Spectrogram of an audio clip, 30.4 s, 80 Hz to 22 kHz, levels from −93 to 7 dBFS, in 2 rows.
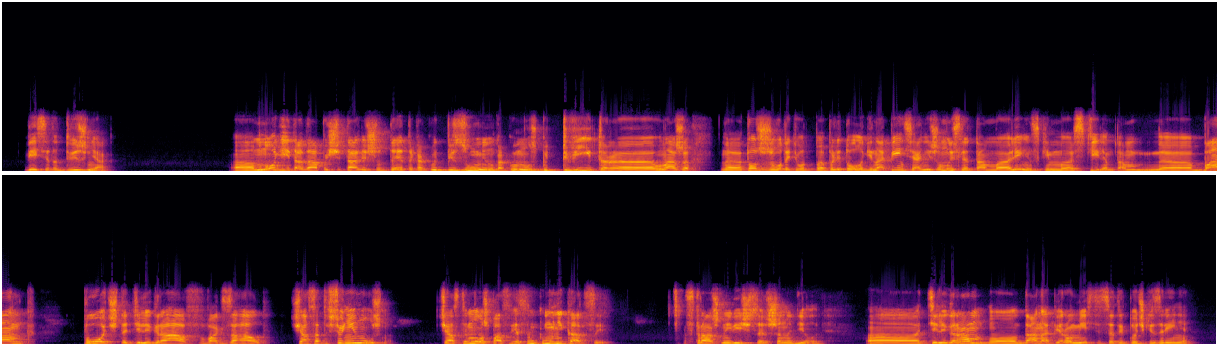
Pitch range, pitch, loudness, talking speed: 125-195 Hz, 145 Hz, -14 LUFS, 120 wpm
